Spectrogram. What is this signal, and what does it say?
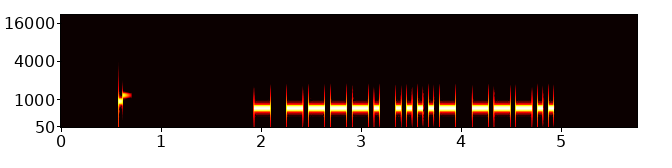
Morse code, heard as a keyed tone, about 22 wpm, 700 Hz. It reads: T948
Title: Numbers - Contest Style - 4-Digit 22wpm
